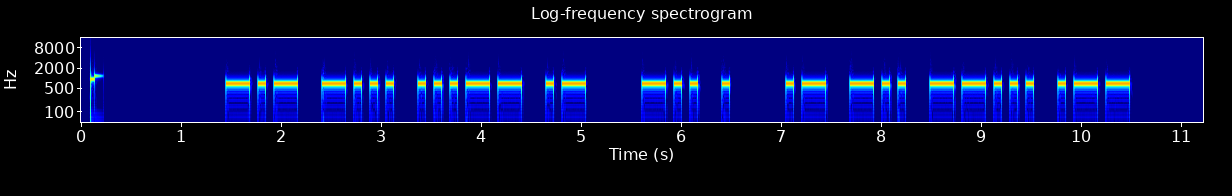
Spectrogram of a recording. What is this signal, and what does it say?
Morse code, heard as a keyed tone, about 14 wpm, 700 Hz. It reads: KB3A DE AD7W
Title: USA Callsign DE Callsign - 4 Characters - 15wpm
